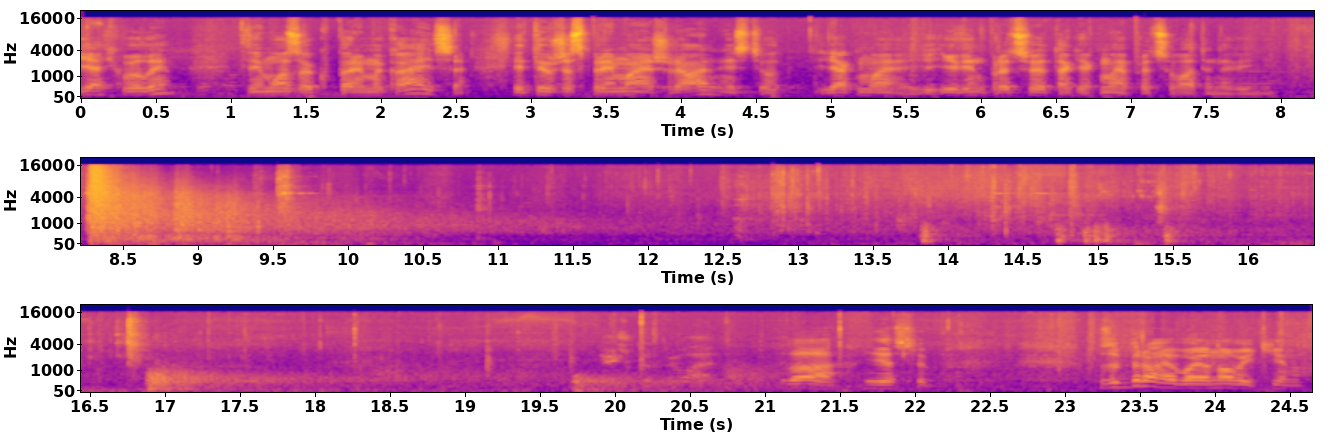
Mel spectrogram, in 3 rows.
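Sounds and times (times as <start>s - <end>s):
speech: 0.0s - 9.8s, 21.7s - 22.3s, 23.2s - 24.6s
cannon firing at a drone: 8.2s - 11.7s, 16.8s - 21.9s.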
